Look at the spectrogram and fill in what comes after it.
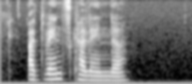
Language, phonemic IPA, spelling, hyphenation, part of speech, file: German, /ʔatˈvɛntskaˌlɛndɐ/, Adventskalender, Ad‧vents‧ka‧len‧der, noun, De-Adventskalender.ogg
- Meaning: Advent calendar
